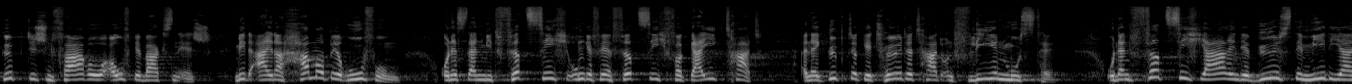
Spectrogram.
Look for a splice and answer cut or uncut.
uncut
